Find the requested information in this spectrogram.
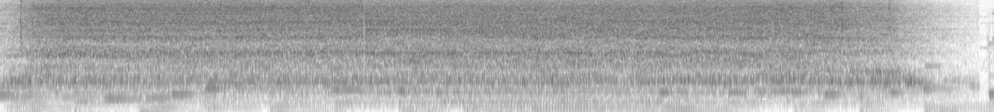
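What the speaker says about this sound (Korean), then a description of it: "드라이기로 말려주시면 됩니다" A hair dryer drying lemon-juice writing on thin paper blows loudly and steadily up close, its whirring pitch wavering slightly, before switching off near the end.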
